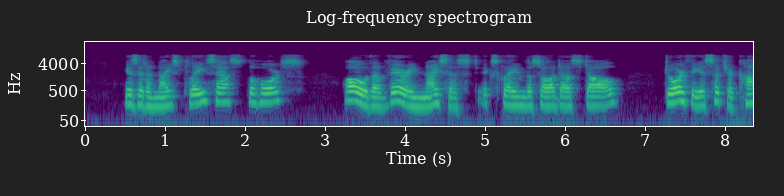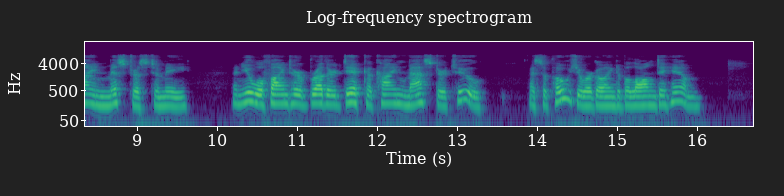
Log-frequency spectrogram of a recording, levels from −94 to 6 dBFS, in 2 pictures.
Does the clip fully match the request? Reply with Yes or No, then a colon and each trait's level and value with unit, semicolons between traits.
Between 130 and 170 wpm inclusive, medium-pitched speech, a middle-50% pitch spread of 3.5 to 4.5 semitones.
Yes: average, 160 wpm; medium, 175 Hz; average, 3.9 semitones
